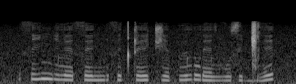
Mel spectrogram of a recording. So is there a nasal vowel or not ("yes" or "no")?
no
